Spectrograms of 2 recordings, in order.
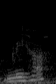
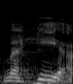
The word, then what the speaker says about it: Mejia: And then I also recognize posthumously Miss Priscilla, and I always say it wrong, Mia, who actually was Mejia.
